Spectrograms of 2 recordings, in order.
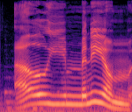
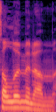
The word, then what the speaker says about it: aluminium: my decouplers oh man it's all just aluminium it's not there's no such thing as aluminum unless you live in that weird place that doesn't know how to pronounce pronounce English words uh you can tell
